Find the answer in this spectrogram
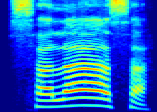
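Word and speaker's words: ثلاثة: হবে তাই না স্যার সালাসাতুনকে আপনি থেমে গেলে সালাসা বলা যায় গোলতা হা হয়ে যায় থামলে আমার সাথে বলেন আপনি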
